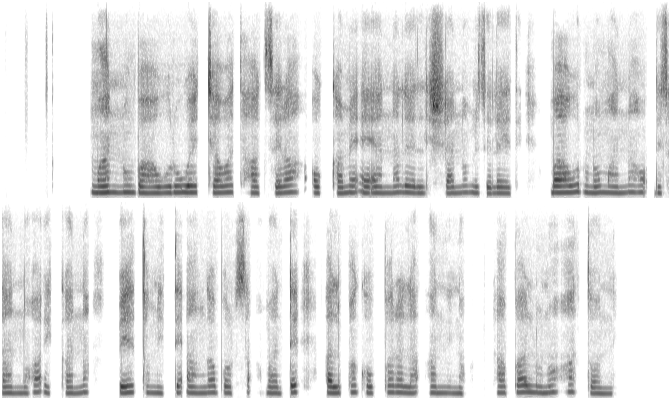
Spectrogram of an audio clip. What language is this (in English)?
Sidamo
